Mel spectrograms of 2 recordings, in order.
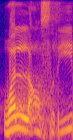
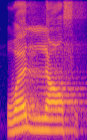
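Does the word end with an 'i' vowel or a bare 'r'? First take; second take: i vowel; bare r. First: The final r is followed by an i vowel. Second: The word ends on a bare, heavy r. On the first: The reading continues past this word. "ri berharokat kasrah" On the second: The reader stops at this word. "Karena kita berwakaf atau berhenti, ra menjadi sukun"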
